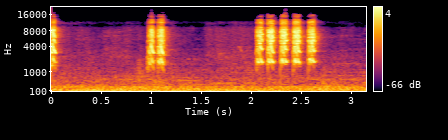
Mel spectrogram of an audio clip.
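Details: Chicks being fed on 21.06.23 give a pair of rasping hisses, a pause, then a quick run of five harsh, breathy notes near the end.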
